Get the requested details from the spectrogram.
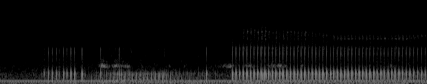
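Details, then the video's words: Purring domestic cat relaxing on a bed: a soft, quieter rumble for the first two seconds, then a louder, continuous buzzy purr takes over, with a steady low hum running underneath throughout. "CATS PURRING RELAXING CAT VIDEO"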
